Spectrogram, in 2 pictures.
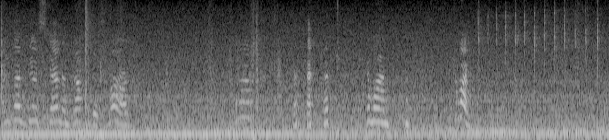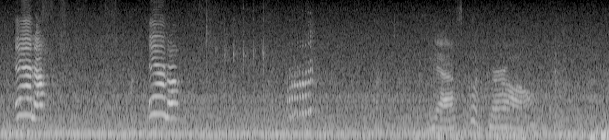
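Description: A woman talks to a dog some distance away outdoors.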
